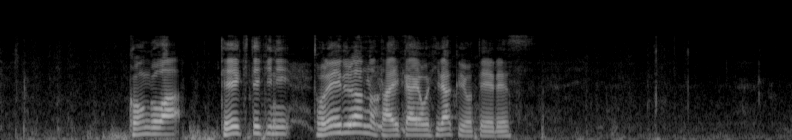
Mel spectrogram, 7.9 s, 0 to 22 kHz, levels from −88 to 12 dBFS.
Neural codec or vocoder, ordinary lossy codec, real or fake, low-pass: codec, 16 kHz, 16 kbps, FunCodec, trained on Chinese and English, 50 frames a second; none; fake; none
